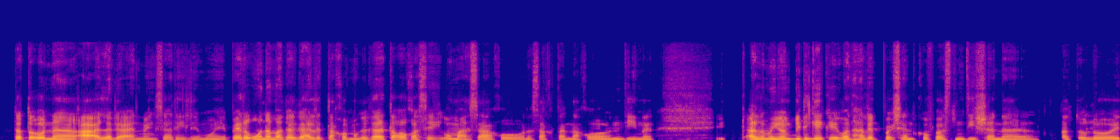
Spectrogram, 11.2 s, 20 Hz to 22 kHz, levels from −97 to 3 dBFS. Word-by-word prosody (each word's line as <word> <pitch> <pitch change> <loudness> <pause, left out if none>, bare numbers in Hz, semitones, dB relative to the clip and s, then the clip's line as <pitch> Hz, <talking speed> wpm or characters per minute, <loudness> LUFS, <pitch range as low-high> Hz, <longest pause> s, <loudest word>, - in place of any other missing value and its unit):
totoo 145 0 +5
na 130 -1 +2
aalagaan 145 -2 +4
mo 130 - -8
yung 125 - -15
sarili 120 -3 -9
mo, 125 +1 -7
eh. 120 - -8
Pero 160 - +4
una, 200 +1 +3
magagalit 165 -7 +1
ako. 120 - -3
Magagalit 165 +10 +1
ako 185 0 -1
kasi 165 -3 -6
umasa 120 -3 -2
ako, 65 0 -6
nasaktan - - -8
ako, 70 0 -5
hindi 60 -1 -6
na 65 - -5
i - - -27 1.0
alam 155 +1 +5
mo 145 - +5
'yon, 130 0 +3
binigay 150 +1 +2
ko 145 - -4
yung 140 0 +3
100% 125 +2 -2
ko 130 - -6
'tas 125 0 -4
hindi 125 -1 -4
siya 120 - -2
na 115 0 -5 0.3
natuloy. 140 - -3
130 Hz, 185 wpm, -25 LUFS, 120-150 Hz, 1.0 s, totoo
